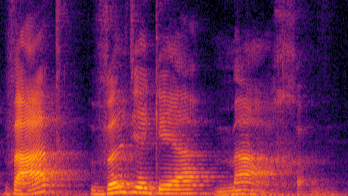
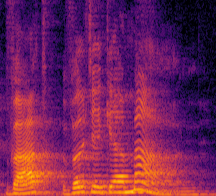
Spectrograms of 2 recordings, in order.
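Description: First: It is said carefully, word by word. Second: It is said casually, words run together.

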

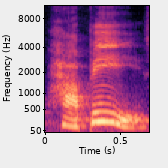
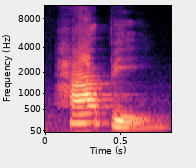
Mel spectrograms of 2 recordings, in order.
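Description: First: The stress is on the last syllable. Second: The stress is on the first syllable. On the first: The speaker calls it wrong. "yo no digo happy" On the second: The speaker calls it right. "sino que digo happy"

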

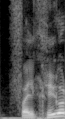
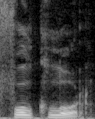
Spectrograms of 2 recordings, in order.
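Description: First: The L in the middle is soft. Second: The L in the middle is hard. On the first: The speaker calls it wrong. "это как-то с этого, смягченно" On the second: The speaker calls it right. "логично, что звучит фолклор"

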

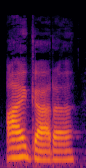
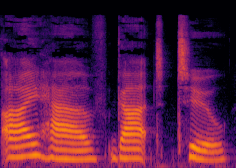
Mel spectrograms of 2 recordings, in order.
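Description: First: The have is dropped, and got to becomes gotta. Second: Every word is pronounced fully and separately. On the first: "or even simply I gotta" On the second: "the words I have got to"

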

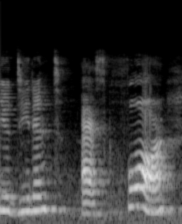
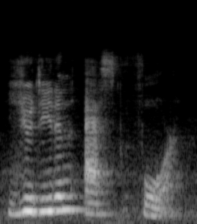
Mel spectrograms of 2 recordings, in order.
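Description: First: The t in didn't is pronounced. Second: The t in didn't is dropped. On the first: The speaker calls it wrong. "só que você percebe que ele não fica tão fluido" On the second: The speaker calls it right. "Percebe que eu não pronunciei o T aqui?"

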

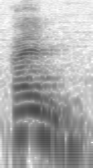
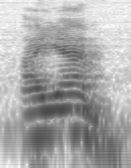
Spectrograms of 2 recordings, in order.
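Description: First: The words are squeezed together into one syllable. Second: The words are said as two full, separate words.

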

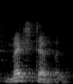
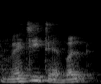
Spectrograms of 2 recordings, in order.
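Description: First: No vowel is heard between 'veg' and 'table'. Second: A vowel is heard between 'veg' and 'table'. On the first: The speaker calls it right. "this is vegetable. E after ja sound, E, this vowel sound is not there" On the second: The speaker calls it wrong. "This is not vegetable"

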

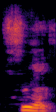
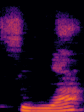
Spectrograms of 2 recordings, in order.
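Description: First: The syllable is said with a low tone. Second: The syllable is said with a rising tone. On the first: "คือวรรณยุกต์เสียงเอก" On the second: "วรรณยุกต์เสียงจัตวา"

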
